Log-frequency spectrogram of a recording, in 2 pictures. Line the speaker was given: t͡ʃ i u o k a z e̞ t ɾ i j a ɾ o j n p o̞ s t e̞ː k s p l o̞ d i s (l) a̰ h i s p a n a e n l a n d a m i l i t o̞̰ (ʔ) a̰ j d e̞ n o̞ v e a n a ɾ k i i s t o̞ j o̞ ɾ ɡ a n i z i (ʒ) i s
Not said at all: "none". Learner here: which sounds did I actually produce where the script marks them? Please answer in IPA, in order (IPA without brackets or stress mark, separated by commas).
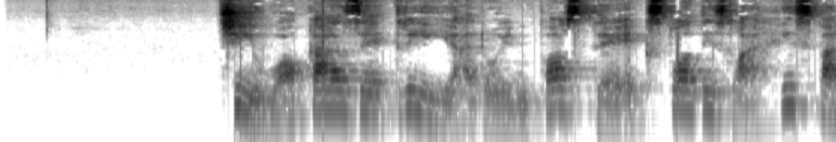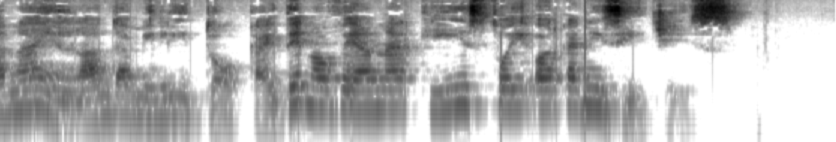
l, k, d͡ʒ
